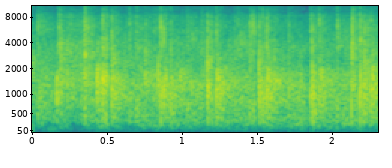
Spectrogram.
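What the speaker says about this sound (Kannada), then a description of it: "ಕಂಗ್ರಾಚುಲೇಷನ್, ಜೋರ ಚಪ್ಪಾಳೆ ಕೊಡ್ಬೋದಾ?" A seated audience at a business motivational meeting bursts into sustained applause after a woman is congratulated, steady dense clapping filling the room without pause.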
